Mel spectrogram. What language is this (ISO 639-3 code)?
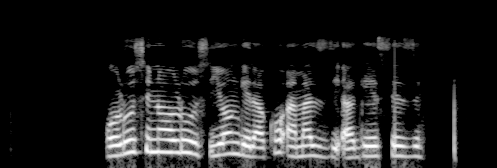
lug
